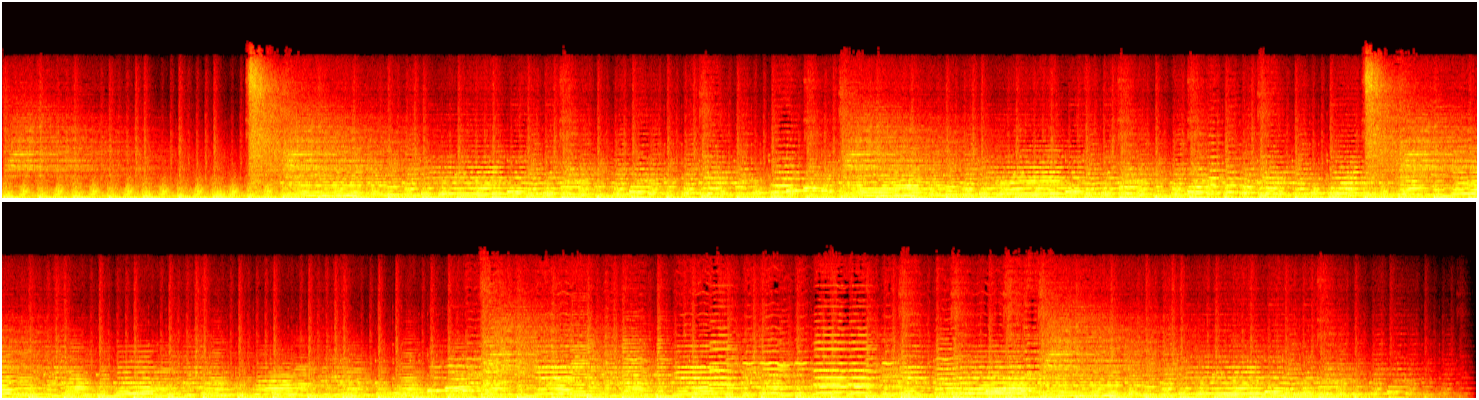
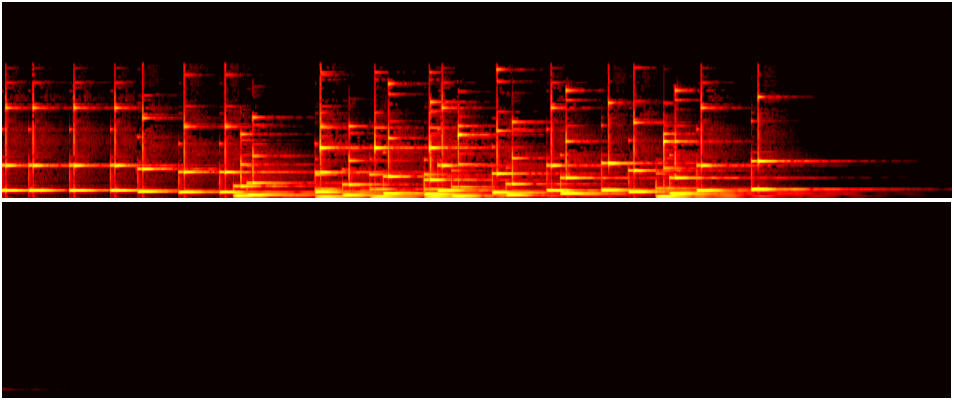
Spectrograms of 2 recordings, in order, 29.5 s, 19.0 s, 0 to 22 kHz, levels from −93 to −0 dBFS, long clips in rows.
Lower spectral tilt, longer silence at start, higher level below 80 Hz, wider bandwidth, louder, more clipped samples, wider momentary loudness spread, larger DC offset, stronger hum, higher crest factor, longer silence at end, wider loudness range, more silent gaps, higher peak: first, -4.5 dB/octave vs 0.5 dB/octave; about the same, 0 s vs 0 s; first, -32 dBFS vs -80 dBFS; about the same, 17 kHz vs 16 kHz; first, -16 LUFS vs -23 LUFS; neither; about the same, 7 LU vs 5 LU; neither; neither; second, 14 dB vs 20 dB; second, 0.1 s vs 10.9 s; second, 3 LU vs 7 LU; neither; first, -2 dBFS vs -8 dBFS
